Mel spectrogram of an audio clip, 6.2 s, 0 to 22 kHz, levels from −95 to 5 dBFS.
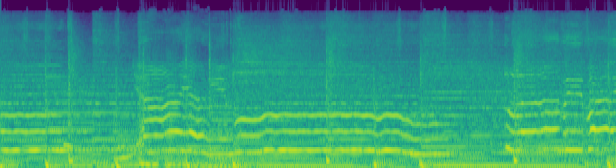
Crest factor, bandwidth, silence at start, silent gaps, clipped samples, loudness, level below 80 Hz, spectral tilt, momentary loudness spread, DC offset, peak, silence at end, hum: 8 dB; 16.5 kHz; 0 s; none; 0.4%; -8 LUFS; -18 dBFS; -5.5 dB/octave; 5 LU; under 0.1%; 0 dBFS; 0 s; none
